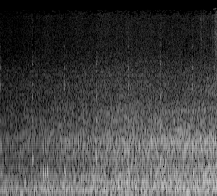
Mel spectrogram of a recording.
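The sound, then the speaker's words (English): A steady, low rumbling drone of road noise fills the inside of a car trying to merge onto unmoving, packed traffic in Belgium, constant and fairly loud throughout, with a faint hiss of air over it and no one speaking. “I'm going to be trying to merge onto completely unmoving, packed traffic that might be going in the wrong direction.”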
